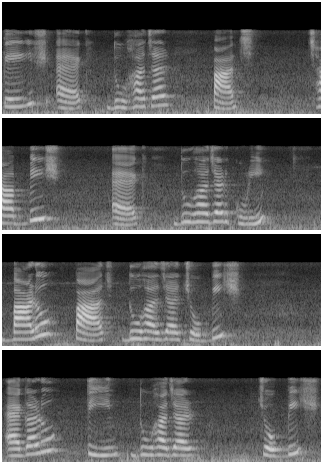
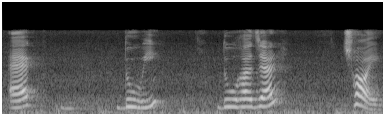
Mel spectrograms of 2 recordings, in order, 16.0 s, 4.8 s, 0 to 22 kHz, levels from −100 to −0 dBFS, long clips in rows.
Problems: constant background noise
